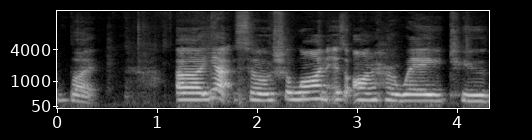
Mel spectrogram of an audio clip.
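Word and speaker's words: Shallan: So Shalon, not Shalon, Shalon. Every time someone says it as Shalon, I think of the word shallot. I don't know, it's random, but anyways.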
